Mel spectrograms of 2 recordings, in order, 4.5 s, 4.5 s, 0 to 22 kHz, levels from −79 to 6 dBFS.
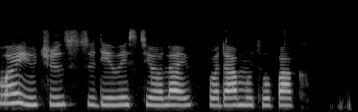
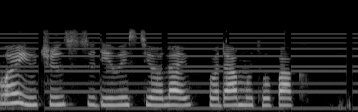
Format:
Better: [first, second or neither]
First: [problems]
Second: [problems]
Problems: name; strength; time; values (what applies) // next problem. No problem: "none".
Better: first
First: none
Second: background sound (Alarm); 18 dB below the speech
